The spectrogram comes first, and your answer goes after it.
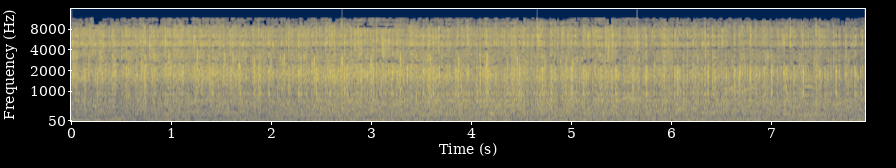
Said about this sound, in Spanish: Para ellos, por favor, un fuerte aplauso.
